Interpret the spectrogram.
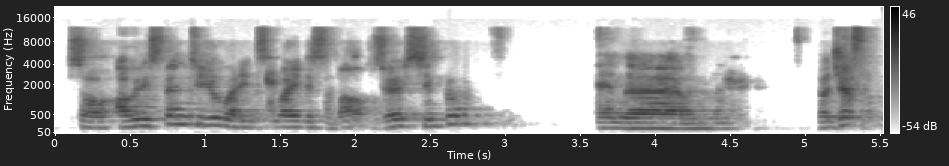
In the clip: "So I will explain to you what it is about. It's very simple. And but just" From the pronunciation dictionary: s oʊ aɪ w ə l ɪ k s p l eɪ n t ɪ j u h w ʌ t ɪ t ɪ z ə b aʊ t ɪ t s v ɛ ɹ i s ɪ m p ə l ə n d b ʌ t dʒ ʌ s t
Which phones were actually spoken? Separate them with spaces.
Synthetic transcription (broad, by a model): s oʊ aɪ w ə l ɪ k s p eɪ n t ɪ j u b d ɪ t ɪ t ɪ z ə b aʊ t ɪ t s v ɛ ɹ i s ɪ m p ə l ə n d b ʌ t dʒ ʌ s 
